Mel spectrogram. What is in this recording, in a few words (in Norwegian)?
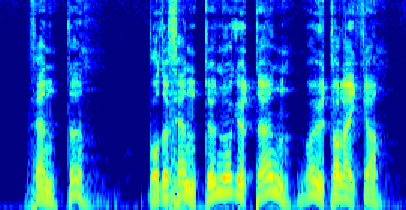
fente, Numedalsmål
